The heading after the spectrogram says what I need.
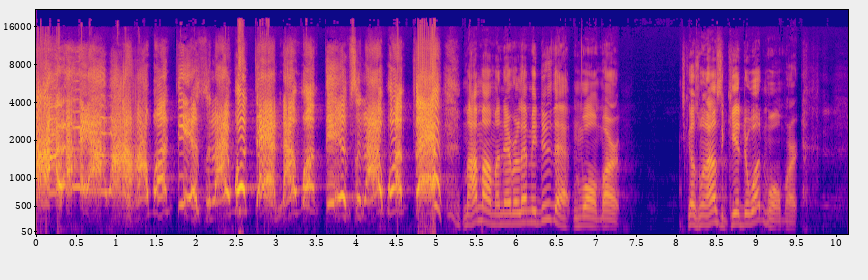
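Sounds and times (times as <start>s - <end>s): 
voice imitating a screaming, whining child in a shopping cart: 0.0s - 5.1s
speech: 5.5s - 7.4s, 8.1s - 9.7s.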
